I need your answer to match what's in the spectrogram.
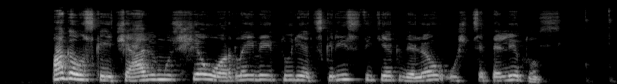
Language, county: Lithuanian, Panevėžys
